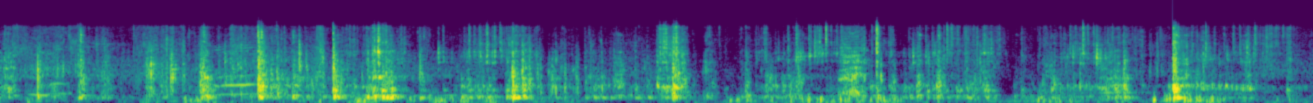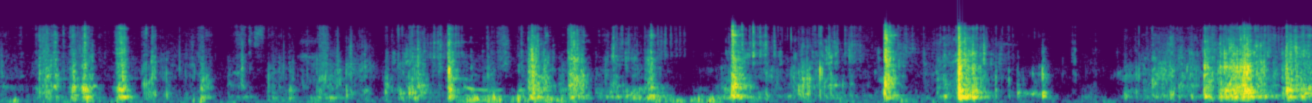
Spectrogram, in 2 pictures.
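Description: A run of irregular light knocks, taps and clatter, loudest in a few sharp knocks in the second half.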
